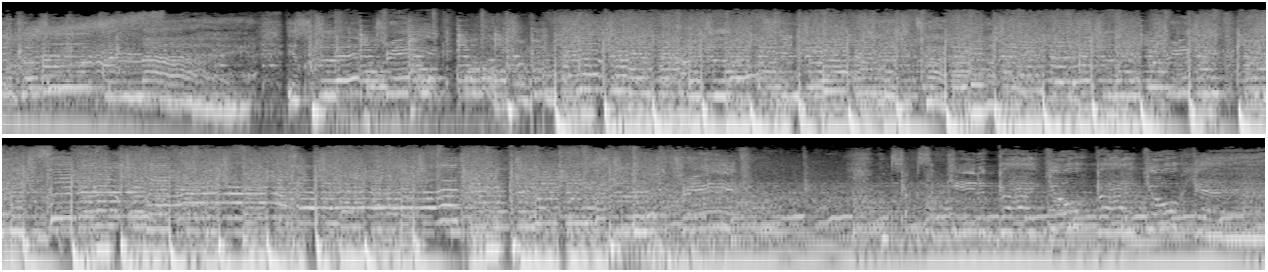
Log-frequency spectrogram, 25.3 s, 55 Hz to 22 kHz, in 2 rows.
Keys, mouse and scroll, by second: 0.0 click, 10.5 click, 19.3-20.3 scroll up 1, 20.3 click, 23.5-24.0 typing.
